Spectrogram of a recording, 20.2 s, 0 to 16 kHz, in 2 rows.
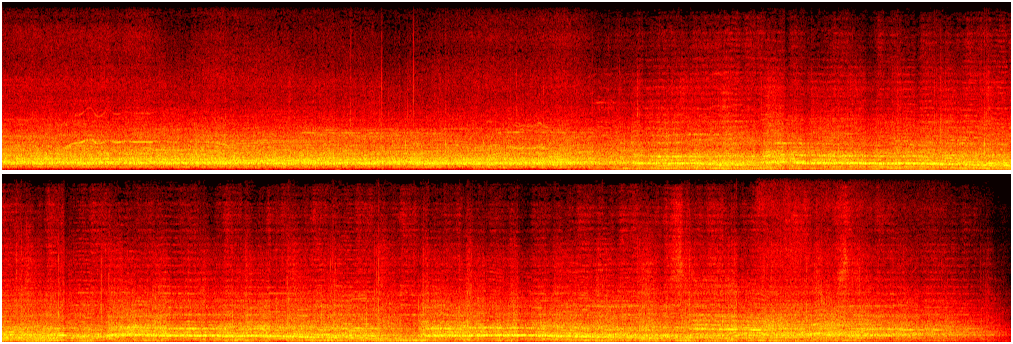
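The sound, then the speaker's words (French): A huge crowd of about 3,000 spectators seated in the stands, watching a football match on a giant screen in France, cheers wildly at the final whistle: a dense, sustained roar that surges in waves for the full twenty seconds, loud with overlapping shouts and no quiet moments. “Autant vous dire qu'au coup de sifflet final, c'était de la folie furieuse.”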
